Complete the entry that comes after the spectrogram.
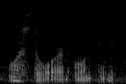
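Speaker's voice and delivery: fast, whispered self-question; hushed, quick search for a word; whispered aside to herself. Real, not acted. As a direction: mutter it to yourself searching for the word.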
